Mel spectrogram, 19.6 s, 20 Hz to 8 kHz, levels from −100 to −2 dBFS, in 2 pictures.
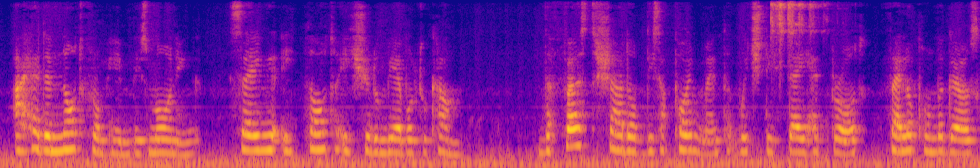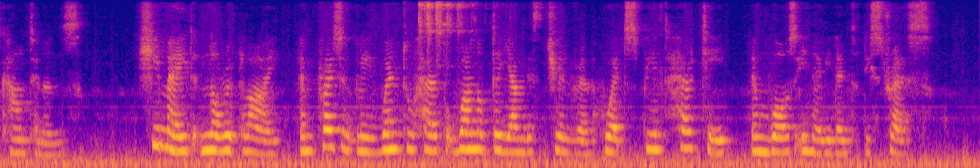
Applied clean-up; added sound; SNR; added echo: none; Wind / Boat, Water vehicle + Tambourine; 13 dB; none.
